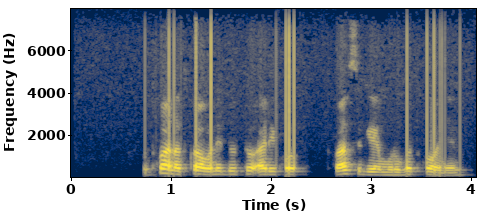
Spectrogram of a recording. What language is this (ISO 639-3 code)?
kin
